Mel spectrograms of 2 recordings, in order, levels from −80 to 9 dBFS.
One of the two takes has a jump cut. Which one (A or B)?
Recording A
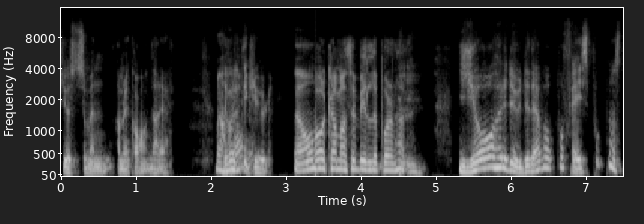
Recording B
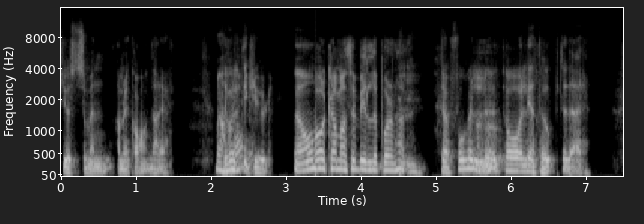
B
